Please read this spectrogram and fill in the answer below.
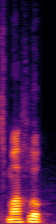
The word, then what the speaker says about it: Makhlvk: Nah, it's all good, man. You pronounce my name, you pronounce Makhlvk, like, perfectly. That's crazy.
